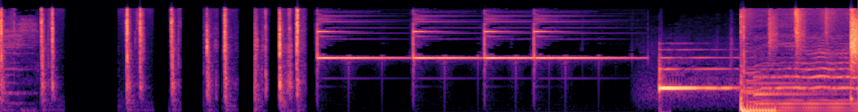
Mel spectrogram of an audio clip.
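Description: Intro-animation sound effects: a run of quick clicks like typing, then a steady high tone with light, evenly spaced ticks, a short lower tone, and a music beat with drum hits starting near the end.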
